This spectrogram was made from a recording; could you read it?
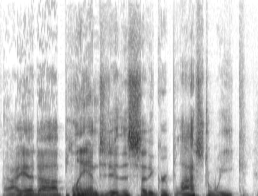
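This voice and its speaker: A man from the United States with a chest cold that makes his voice a bit raspy, chatting casually with viewers as the host of a live study group. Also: lowish voice, steady tone, moderate pace, no room sound, clean studio sound. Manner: chatty, rambling, self-deprecating asides. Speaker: online course instructor hosting live study group. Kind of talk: casual live-stream chat.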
